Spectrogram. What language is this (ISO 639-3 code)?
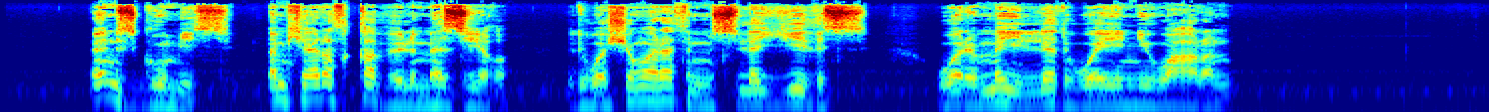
kab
